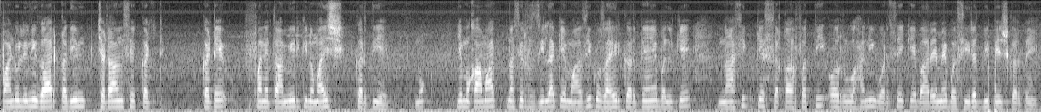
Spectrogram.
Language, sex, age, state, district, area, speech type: Urdu, male, 45-60, Maharashtra, Nashik, urban, spontaneous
